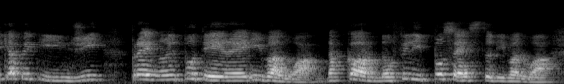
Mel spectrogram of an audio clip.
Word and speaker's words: Valois: nuova dinastia di Valois, si scrive Valois ma si legge Valois.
